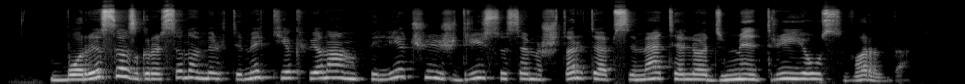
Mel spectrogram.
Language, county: Lithuanian, Vilnius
